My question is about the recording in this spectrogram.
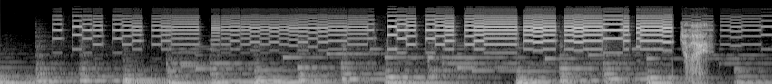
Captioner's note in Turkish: telefonçalar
